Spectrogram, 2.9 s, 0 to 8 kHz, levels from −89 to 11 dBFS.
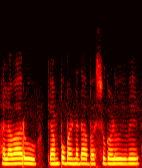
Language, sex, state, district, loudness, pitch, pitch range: Kannada, female, Karnataka, Bidar, -13 LUFS, 230 Hz, 225-235 Hz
